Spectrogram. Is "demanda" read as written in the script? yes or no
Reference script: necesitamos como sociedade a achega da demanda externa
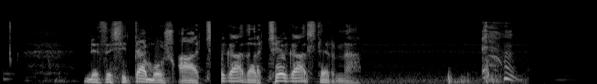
no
